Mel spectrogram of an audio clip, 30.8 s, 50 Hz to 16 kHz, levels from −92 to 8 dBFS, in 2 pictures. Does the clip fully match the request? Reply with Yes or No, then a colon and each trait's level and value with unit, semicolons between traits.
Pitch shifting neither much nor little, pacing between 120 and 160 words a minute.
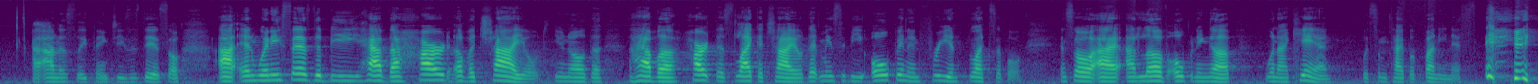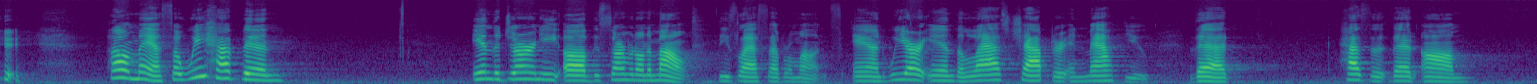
No: average, 5.0 semitones; average, 170 wpm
